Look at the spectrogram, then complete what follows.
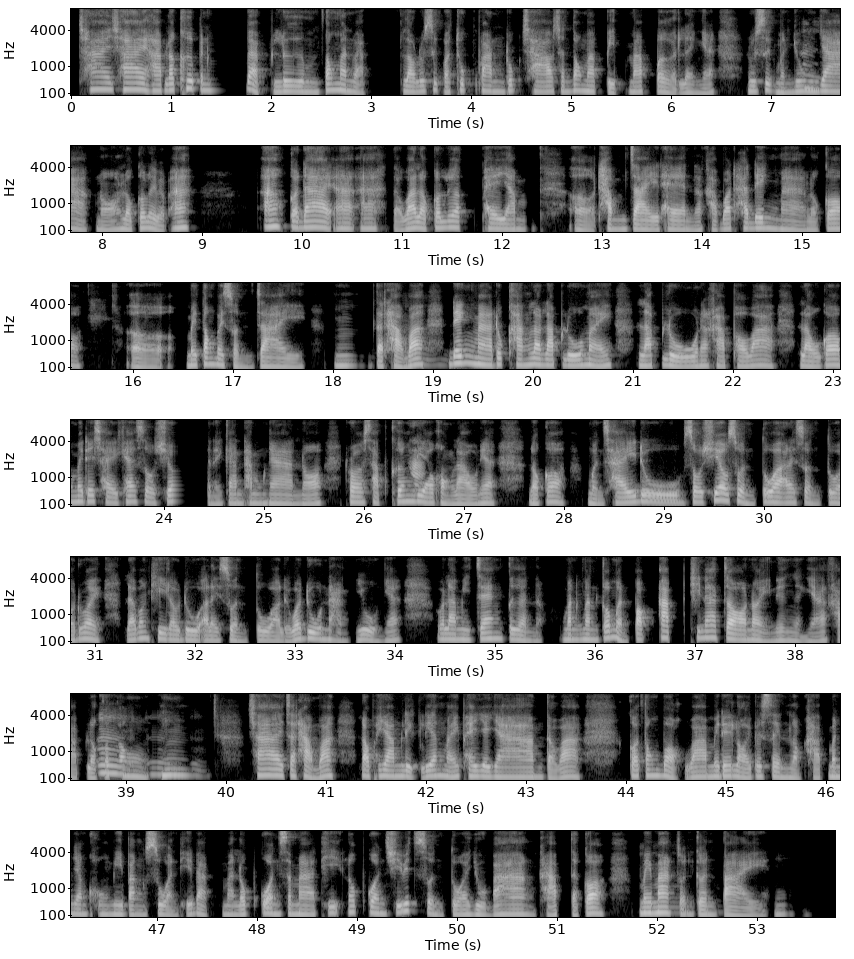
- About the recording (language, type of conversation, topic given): Thai, podcast, คุณจัดสมดุลระหว่างงานกับชีวิตส่วนตัวอย่างไรเพื่อให้ประสบความสำเร็จ?
- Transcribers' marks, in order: distorted speech; in English: "pop up"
